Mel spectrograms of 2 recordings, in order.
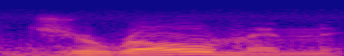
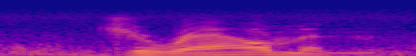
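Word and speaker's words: Joralmon: j o r al mo n that we pronounce it Gerome n' instead of jure almond which is how it appears that it should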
